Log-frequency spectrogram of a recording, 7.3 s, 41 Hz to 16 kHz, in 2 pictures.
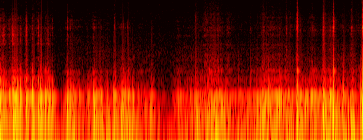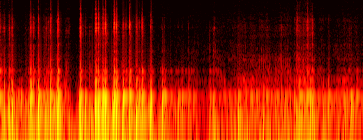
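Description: Both hands scratch the hollow, rounded metal mesh grille of a hand-sized black USB condenser microphone with fingertips and short nails, in direct contact with the recording mic. The result is a dense, boomy low rumble with a steady hum around 250 Hz, threaded with sharp, bright clicks and rasps. The scratching comes in bursts separated by brief near-silent gaps.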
